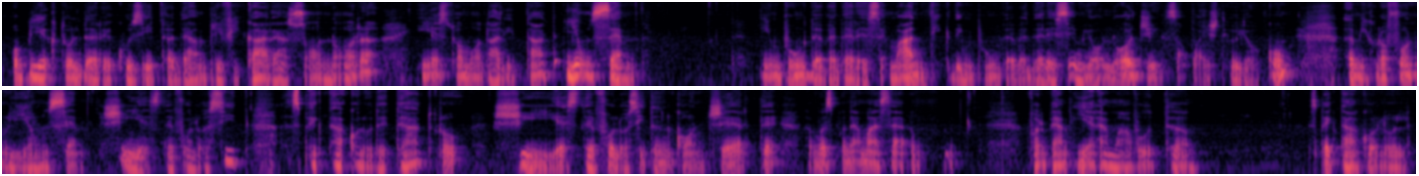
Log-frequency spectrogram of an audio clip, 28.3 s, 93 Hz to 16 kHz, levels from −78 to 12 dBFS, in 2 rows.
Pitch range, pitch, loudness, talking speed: 150-175 Hz, 160 Hz, -27 LUFS, 110 wpm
